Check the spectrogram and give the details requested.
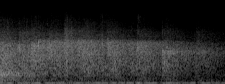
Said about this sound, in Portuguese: Dá um aplauso ao Senhor aí então.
